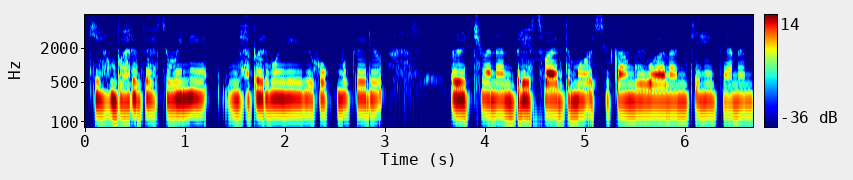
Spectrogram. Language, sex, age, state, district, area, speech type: Kashmiri, female, 30-45, Jammu and Kashmir, Baramulla, urban, spontaneous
